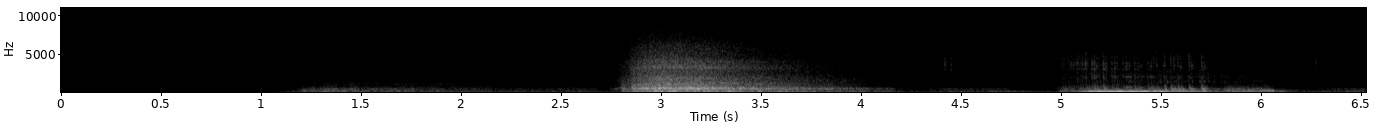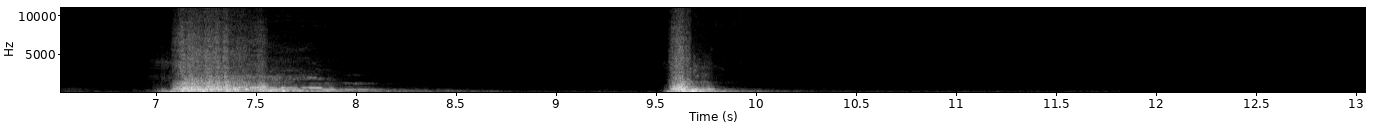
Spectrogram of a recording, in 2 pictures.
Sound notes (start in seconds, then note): 0.0 sound of wild creature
